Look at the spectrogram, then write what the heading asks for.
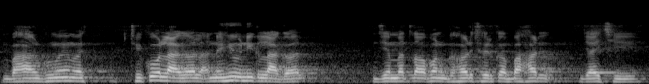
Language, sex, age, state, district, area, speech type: Maithili, male, 18-30, Bihar, Supaul, rural, spontaneous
